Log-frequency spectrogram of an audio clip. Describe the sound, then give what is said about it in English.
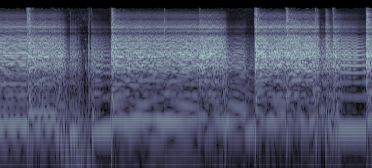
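A heavily fuzzed electric guitar plays sustained, saturated chords with a few quick changes and brief breaks, loud with no voices. “I mean, you get a broad range of tones, and I've been noticing that it really holds up under... under some fuzz.”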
